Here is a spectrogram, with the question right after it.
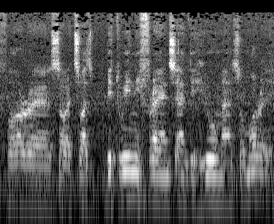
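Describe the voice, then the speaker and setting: Amid noticeable background noise and audible room echo, a man at a medium pitch speaks at a fairly slow pace with fairly even intonation. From Palestine (West Bank village). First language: Arabic. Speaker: documentary filmmaker. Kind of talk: radio interview. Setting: radio studio. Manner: halting, many fillers and repeats.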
